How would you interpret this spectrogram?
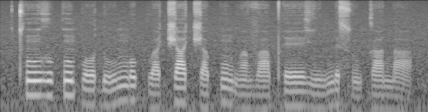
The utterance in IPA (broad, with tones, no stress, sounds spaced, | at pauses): tʰ ũ˦ ɣ u˦ k ũ˦ p o˨ ɗ u˨˦ ŋ o˦ kʷ a˨ t͡ʃ a˦ t͡ʃ a˨ kʷ ũ˦ ɡʷ ã˨ v a˨ pʰ eː˦ ɣ ĩ˨ ŋ ɪ˦ s ũ˨ k a˦ n a˦˨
